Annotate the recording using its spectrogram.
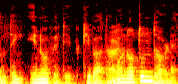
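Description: A man talking in a radio studio discussion; speech only.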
